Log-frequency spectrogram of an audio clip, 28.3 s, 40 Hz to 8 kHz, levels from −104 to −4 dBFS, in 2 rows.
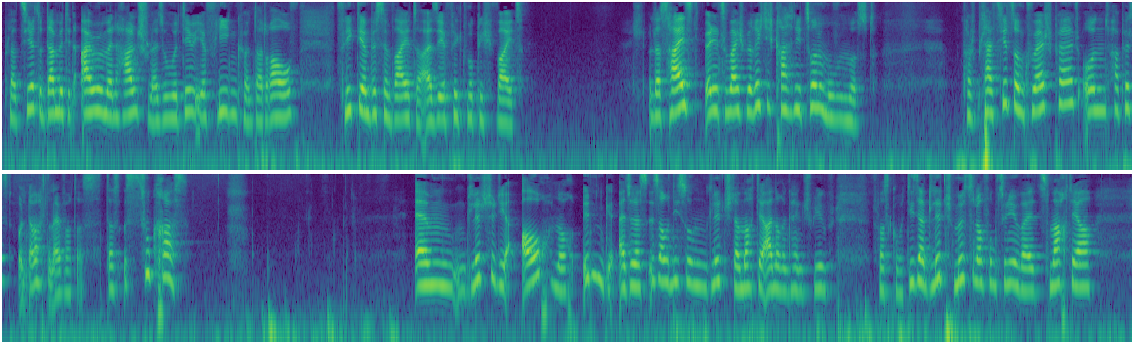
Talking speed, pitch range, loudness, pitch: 180 wpm, 200-260 Hz, -29 LUFS, 230 Hz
